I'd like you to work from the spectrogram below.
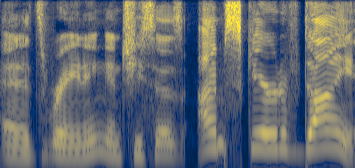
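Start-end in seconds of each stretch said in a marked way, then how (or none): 1.5-2.7 high, slow, cheesy line read. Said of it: "probably the cheesiest line".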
